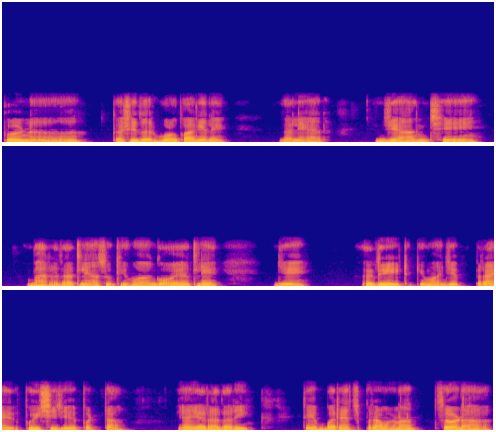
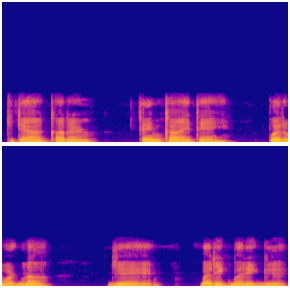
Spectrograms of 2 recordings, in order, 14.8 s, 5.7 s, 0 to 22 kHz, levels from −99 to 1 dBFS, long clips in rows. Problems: none marked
